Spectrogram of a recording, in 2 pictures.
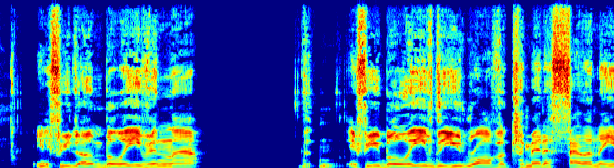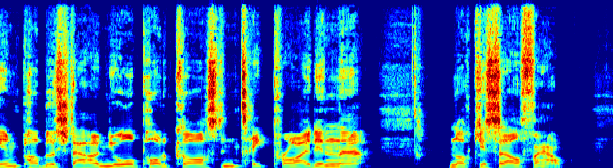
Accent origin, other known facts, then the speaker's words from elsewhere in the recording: United Kingdom; I'm a Brit.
